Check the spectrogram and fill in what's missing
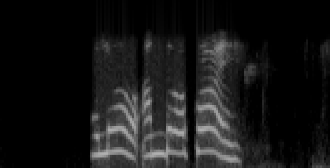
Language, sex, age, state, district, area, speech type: Santali, male, 30-45, Jharkhand, Pakur, rural, conversation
